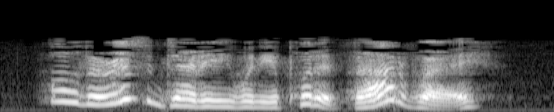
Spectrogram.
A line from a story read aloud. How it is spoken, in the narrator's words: gasped Anne, rather as if somebody had thrown cold water over her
